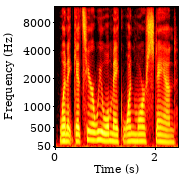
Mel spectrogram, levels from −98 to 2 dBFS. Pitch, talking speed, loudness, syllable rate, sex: 170 Hz, 245 wpm, -19 LUFS, 5.2 syllables/s, female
